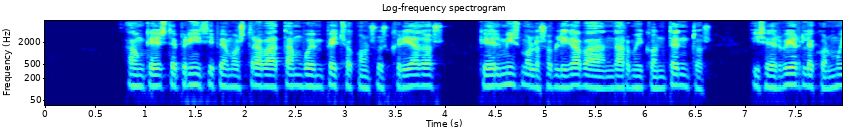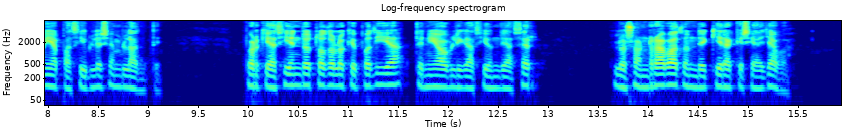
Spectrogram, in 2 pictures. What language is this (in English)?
Spanish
